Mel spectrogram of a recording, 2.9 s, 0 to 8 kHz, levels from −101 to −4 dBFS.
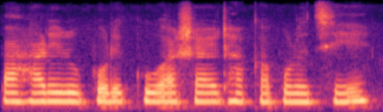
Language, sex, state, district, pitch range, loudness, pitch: Bengali, female, Jharkhand, Jamtara, 185-195 Hz, -16 LUFS, 190 Hz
